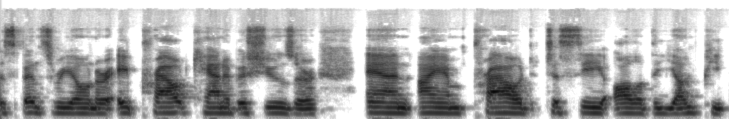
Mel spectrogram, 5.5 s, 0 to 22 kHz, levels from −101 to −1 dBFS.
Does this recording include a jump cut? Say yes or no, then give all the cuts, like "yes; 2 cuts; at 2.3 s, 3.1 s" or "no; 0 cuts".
no; 0 cuts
